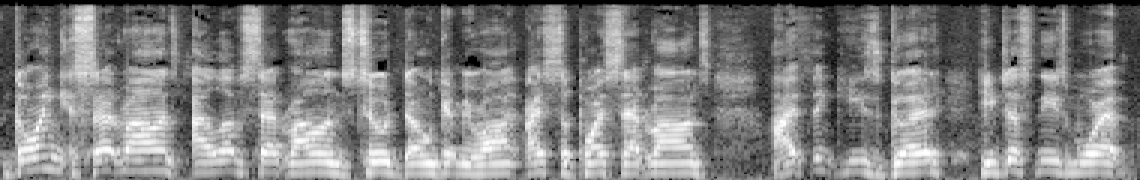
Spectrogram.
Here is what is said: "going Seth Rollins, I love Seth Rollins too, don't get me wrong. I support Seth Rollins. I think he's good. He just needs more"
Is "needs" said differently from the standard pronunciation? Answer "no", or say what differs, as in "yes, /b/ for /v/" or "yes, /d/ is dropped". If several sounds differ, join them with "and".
no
